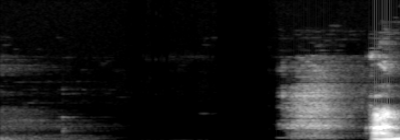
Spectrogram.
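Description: A man's short audible in-breath, taken after about a second of silence just before he resumes talking.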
